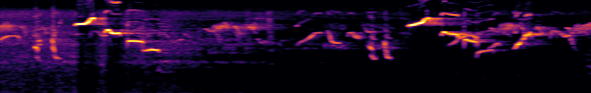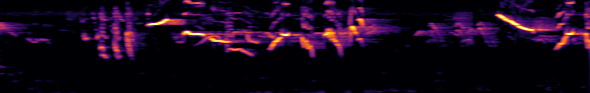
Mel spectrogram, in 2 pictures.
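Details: Lure recording of oriental magpie-robin song aimed at triggering a reply: phrases of varied whistles and scratchy notes separated by short pauses, with faint low background noise.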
